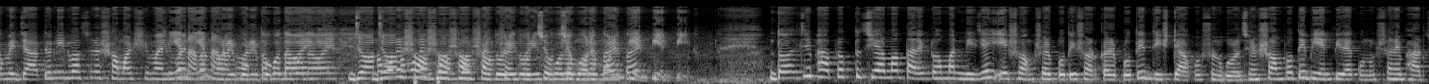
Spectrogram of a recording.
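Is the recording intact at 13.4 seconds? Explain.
Yes, the audio at 13.4 seconds is intact, with no dropout, click, distortion or other fault at that moment.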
